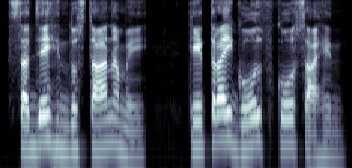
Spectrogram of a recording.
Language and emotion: Sindhi, neutral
